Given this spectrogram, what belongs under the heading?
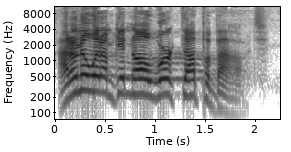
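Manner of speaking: a loud, high tempter coaxing them to relax; dismissive tempter voice. Acted. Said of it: "or maybe".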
